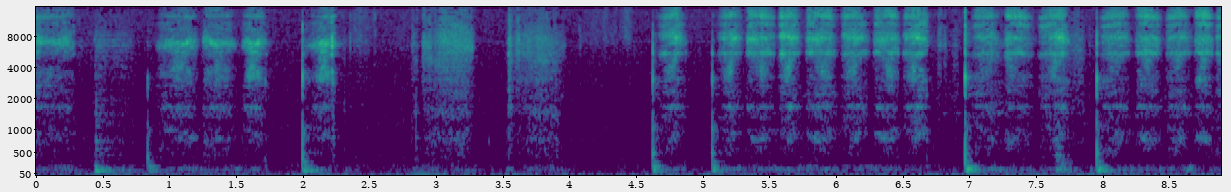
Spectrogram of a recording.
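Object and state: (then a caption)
Stylus scratching a matte-film tablet screen. A plastic stylus tip is rubbed rapidly in dense hatching strokes over a red shape on an iPad's solid glass touchscreen, likely covered with a paper-like matte film, as the tablet lies on a wooden desk. A steady, strong rasping scratch runs throughout, broken by a few sharper taps that stand out above the scratching.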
